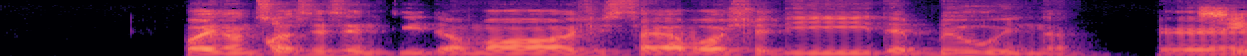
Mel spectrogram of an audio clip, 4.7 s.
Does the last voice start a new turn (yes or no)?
no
